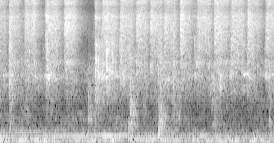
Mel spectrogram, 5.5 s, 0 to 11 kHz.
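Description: Spray can misting paint onto a 1993 white Foxbody Mustang notchback; a steady, close hiss of spray runs in repeated bursts throughout, with no talking.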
